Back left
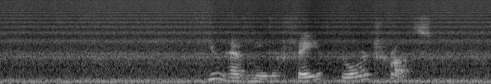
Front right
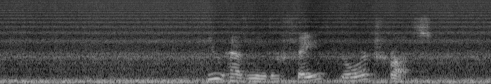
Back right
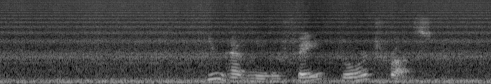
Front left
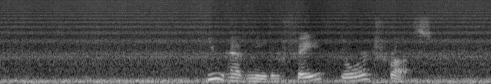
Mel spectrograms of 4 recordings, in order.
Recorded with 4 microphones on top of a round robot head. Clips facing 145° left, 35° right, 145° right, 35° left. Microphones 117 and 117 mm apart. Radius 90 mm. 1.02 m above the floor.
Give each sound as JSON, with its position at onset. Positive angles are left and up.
{"t": 2.1, "sound": "a woman speaking", "azimuth_deg": 45, "distance_m": 2.5}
